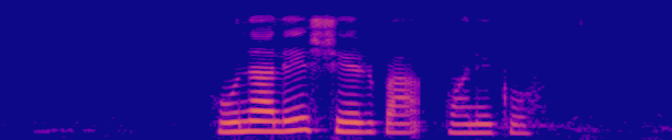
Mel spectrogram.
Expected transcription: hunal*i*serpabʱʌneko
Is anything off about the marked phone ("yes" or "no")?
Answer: yes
